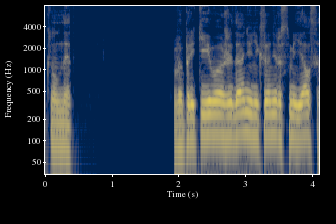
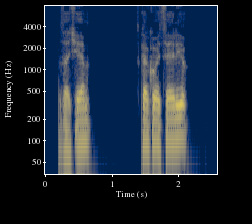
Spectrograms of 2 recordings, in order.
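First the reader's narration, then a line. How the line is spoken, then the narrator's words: Calm surprised old man. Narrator (Russian): спокойно переспросил старик, удивленно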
